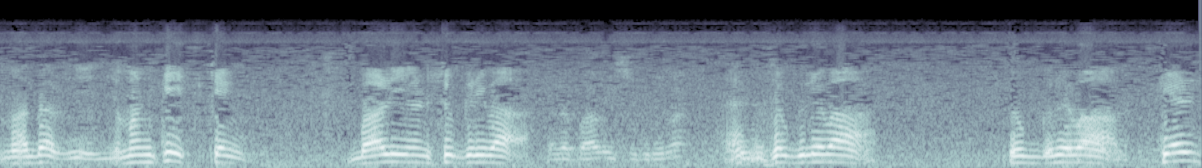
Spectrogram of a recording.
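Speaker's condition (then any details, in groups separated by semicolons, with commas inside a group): Deafness; questions from listeners not taken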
